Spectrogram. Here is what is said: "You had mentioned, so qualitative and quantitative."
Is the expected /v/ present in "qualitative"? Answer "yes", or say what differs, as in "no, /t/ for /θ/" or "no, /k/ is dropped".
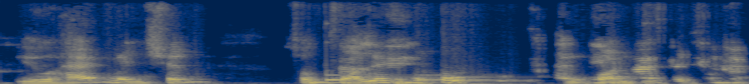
no, /v/ is dropped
